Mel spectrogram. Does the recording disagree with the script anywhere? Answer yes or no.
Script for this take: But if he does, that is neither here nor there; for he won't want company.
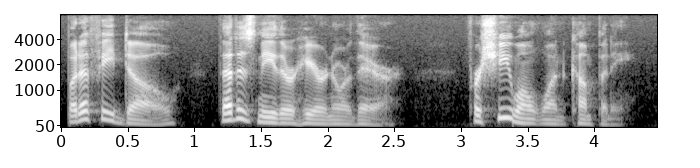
yes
